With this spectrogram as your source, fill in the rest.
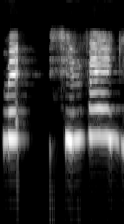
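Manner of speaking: shrill, very high. Skad, a fox, protests when her sister tells her to let it go; protesting. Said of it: "protesta la renarde aux yeux bleus".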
